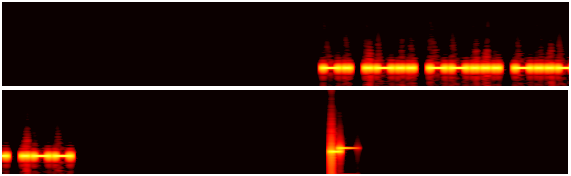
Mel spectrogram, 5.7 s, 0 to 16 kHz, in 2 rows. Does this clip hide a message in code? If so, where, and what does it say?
Yes: Morse code from 1.6 to 3.2 s, heard as a keyed tone, about 42 wpm, 700 Hz. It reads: NL7XW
